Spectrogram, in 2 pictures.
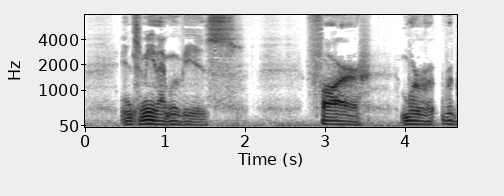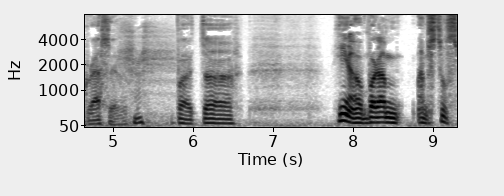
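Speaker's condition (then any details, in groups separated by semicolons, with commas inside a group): Cleft palate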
